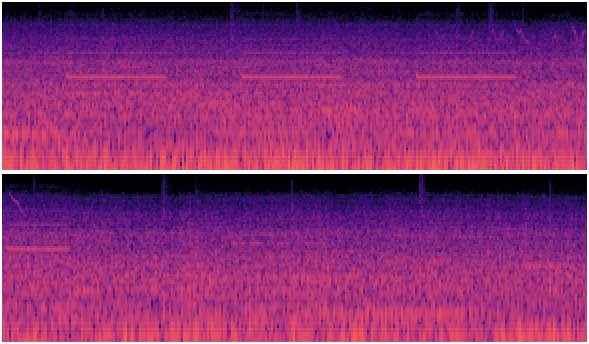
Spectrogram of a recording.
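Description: A harvester engine rumbles steadily.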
